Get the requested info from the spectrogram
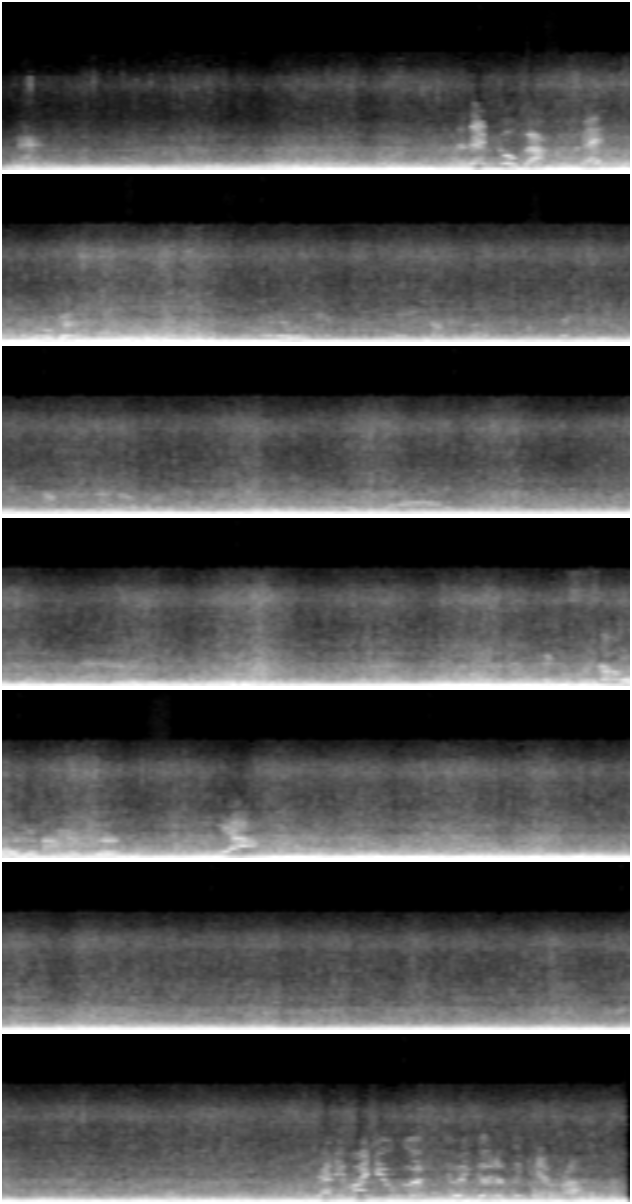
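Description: Jet ski engine running at speed over the water. The pitch climbs as it picks up speed about a second in, then dips and comes back twice as the throttle eases and opens again. A rush of spray and wind runs under it.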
